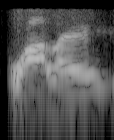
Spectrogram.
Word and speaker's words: Wale: Actually, his name is Whale, but I guess, when you get so much money and you get it in entertainment business, it's pronounced Wale, but it's spelled W-A-L-E.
